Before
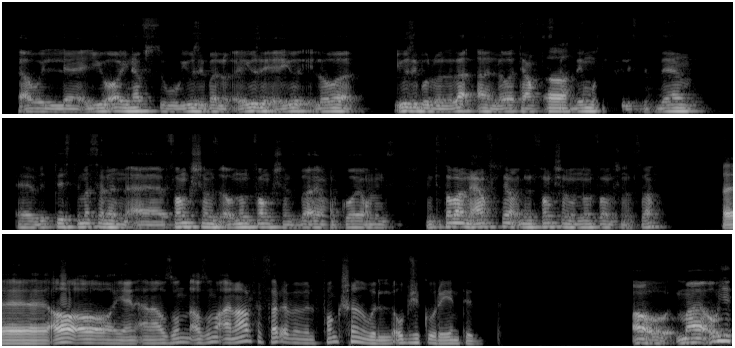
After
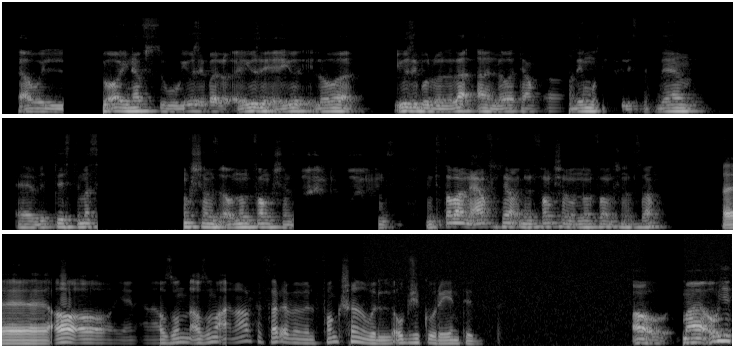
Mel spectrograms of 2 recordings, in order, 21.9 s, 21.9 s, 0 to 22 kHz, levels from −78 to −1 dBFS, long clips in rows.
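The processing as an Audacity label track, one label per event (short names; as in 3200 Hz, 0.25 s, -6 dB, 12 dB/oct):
0.620000	1.020000	mute
1.830000	2.360000	resonant low shelf 330 Hz -9 dB, Q 3
2.960000	3.390000	air absorption 330 m
4.890000	5.680000	studio fade out
6.360000	6.810000	G.711 law mismatch coded by A
8.270000	9.140000	room tone
10.230000	11.090000	steep high-pass 1500 Hz 72 dB/oct
11.670000	13.790000	bands offset in time highs, lows 0.56 s, split 180 Hz
15.130000	16.210000	expander -23 dBFS
16.870000	17.400000	fade in, from -21 dB
18.240000	18.240000	noise floor step -68 dB -56 dB
20.970000	21.440000	studio fade out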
